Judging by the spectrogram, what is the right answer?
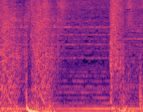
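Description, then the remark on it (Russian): A few hard fighting blows land: a heavy thudding whack, then after a short pause two more sharp smacks in quick succession, with no voices. “Потом прыжок, молния, серия молниеносных ударов.”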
